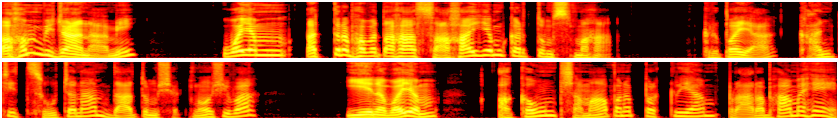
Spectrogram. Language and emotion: Sanskrit, happy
